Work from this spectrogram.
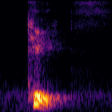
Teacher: Of course, Kate is aspirated. That makes it a variation, a variety of the phoneme ka.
